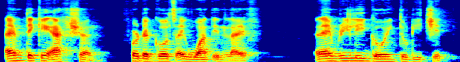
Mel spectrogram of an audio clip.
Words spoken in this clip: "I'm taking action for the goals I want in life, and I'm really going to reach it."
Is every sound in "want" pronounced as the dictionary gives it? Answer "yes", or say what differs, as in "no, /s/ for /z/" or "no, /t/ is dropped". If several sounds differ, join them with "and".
yes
